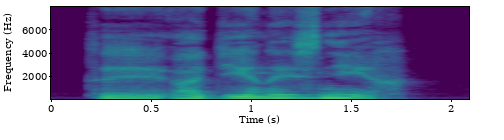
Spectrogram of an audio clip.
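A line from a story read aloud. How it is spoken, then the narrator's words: Hoarse rasp. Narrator (Russian): прохрипел Гархолокс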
